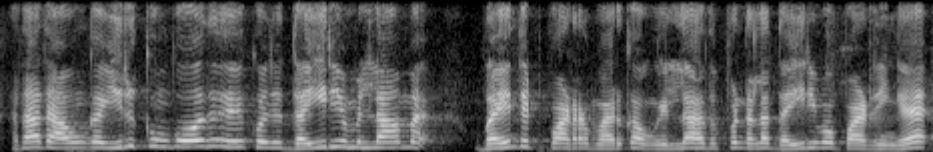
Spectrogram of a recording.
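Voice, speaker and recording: A woman's voice: high-pitched, steady tone, a little fast. A woman giving spoken feedback as a judge at a singing audition, with music behind her. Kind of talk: unscripted spoken feedback to contestants.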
